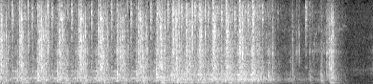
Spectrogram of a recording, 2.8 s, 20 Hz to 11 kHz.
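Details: Singer Futura XL 550 after fixing the bobbin-area rattle, thread seated in the take-up spring, hoop on; fast, even stitching clatter at a steady rate that winds down cleanly, no bobbin-plate rattle; normal stitching.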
